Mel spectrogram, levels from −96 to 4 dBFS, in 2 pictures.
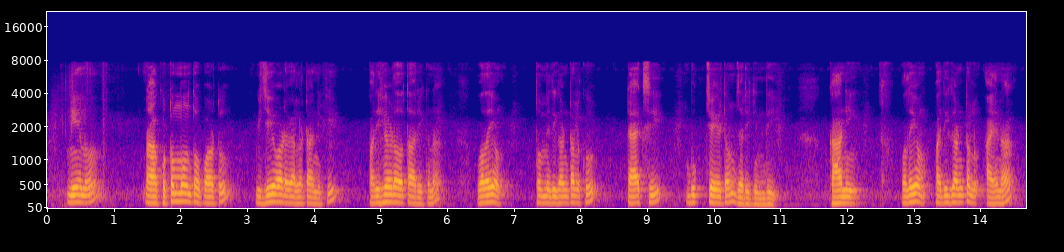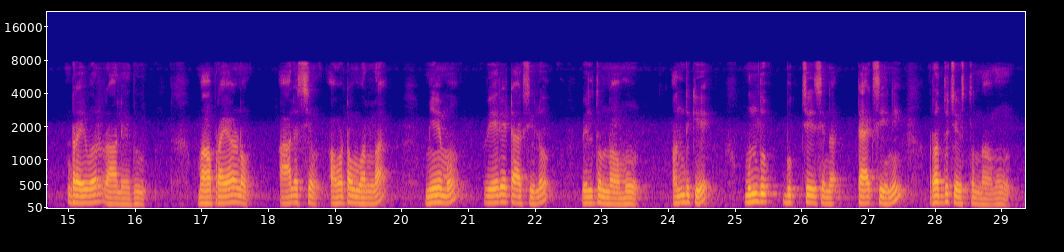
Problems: constant background noise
